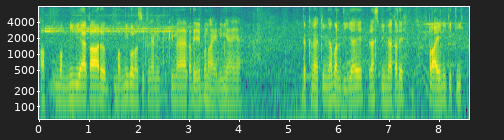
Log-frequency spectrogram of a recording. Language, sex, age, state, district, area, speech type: Dogri, male, 18-30, Jammu and Kashmir, Samba, rural, spontaneous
